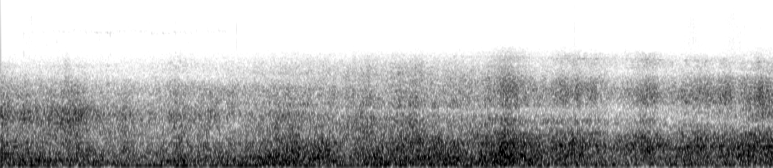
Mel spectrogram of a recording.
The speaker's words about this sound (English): Oh my God, it's an airplane.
